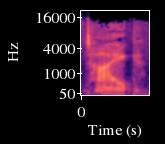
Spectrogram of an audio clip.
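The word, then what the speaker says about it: Tighe: okay she's a Virginia TIG Teague TIG I Googled it and the pronunciation was TIG TIG so we're going to go with that okay she lived in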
